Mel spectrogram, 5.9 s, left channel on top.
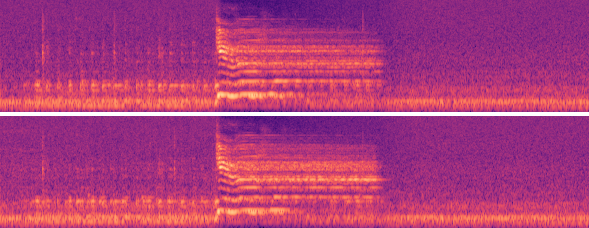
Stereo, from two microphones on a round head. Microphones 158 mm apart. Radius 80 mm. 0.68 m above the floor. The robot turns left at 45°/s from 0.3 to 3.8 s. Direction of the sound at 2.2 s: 5° left.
